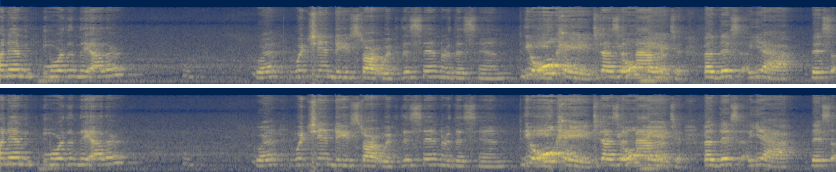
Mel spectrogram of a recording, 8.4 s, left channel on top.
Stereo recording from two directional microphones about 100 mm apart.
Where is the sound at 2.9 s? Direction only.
Centre (ahead or behind).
